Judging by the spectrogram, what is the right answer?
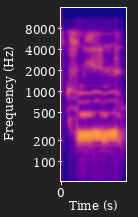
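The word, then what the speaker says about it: Quene: queen or quinn or i don't know how you pronounce today is it quinn or no it it's queen the reason it's spelled like that is because we have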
